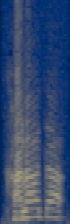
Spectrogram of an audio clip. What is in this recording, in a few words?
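"karada", Japanese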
